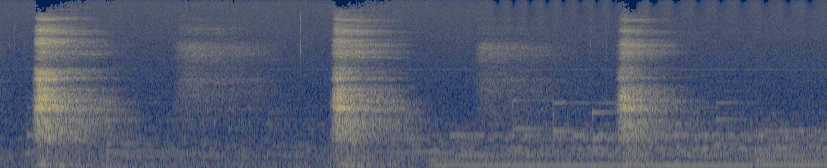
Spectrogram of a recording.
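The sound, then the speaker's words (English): Deep cleansing breaths for a guided visualization meditation: three slow cycles, each a loud airy inhale followed by a softer, fainter exhale, over a quiet sustained musical drone. “We're going to start this practice with some deep cleansing breaths together.”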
